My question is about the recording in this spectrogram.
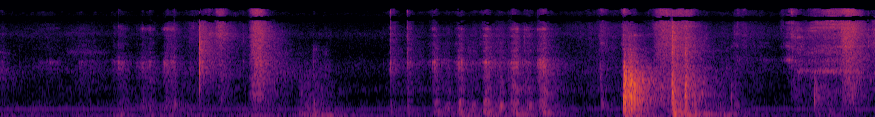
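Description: A bevel-edge chisel pushed by hand, paring wood in soft scraping strokes. A little after six seconds in come two loud wooden knocks.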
